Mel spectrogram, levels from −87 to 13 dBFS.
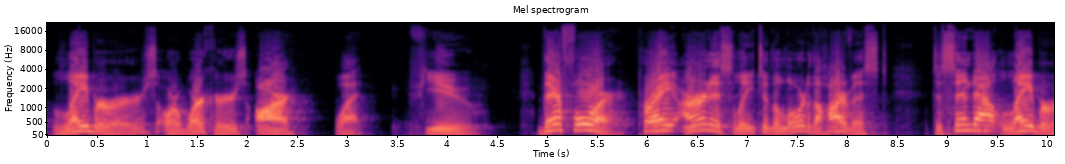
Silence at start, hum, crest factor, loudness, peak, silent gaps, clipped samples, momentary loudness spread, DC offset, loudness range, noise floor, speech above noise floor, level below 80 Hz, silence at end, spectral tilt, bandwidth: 0.05 s; none; 12 dB; -13 LUFS; -2 dBFS; none; under 0.1%; 14 LU; under 0.1%; 4 LU; -57 dBFS; 44 dB; -50 dBFS; 0 s; -5.5 dB/octave; over 20 kHz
